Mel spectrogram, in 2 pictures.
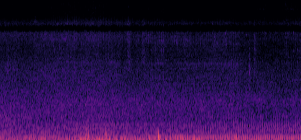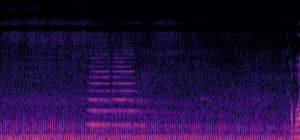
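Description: Horn of an approaching GEK-class diesel-electric locomotive sounding one blast of about a second, about eight seconds in, over a steady low rumble.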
